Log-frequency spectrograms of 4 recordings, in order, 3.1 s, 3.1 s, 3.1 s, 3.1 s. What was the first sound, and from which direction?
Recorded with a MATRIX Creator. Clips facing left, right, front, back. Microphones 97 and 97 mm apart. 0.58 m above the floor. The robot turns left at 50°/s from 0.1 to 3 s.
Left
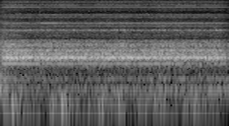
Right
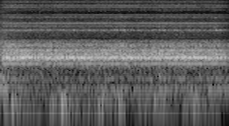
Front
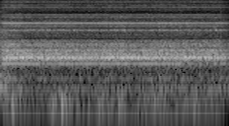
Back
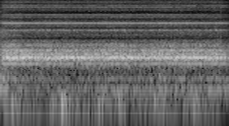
Only background noise.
